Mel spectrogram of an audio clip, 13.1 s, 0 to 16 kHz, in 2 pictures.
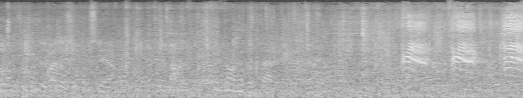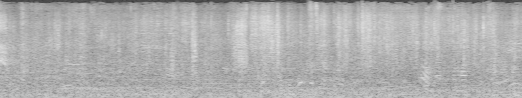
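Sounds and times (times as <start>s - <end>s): crowd chatter: 0.0s - 13.0s
crow cawing: 5.0s - 6.7s.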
